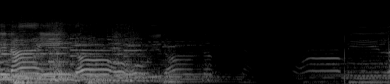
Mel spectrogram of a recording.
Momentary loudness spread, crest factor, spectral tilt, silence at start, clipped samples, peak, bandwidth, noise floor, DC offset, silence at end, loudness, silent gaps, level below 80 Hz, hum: 21 LU; 20 dB; -5.5 dB/octave; 0 s; under 0.1%; -16 dBFS; 15.5 kHz; -66 dBFS; under 0.1%; 0 s; -34 LUFS; 2.69-2.78 s; -48 dBFS; none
